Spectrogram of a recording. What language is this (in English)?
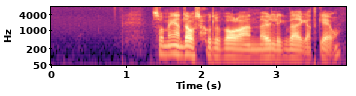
Swedish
